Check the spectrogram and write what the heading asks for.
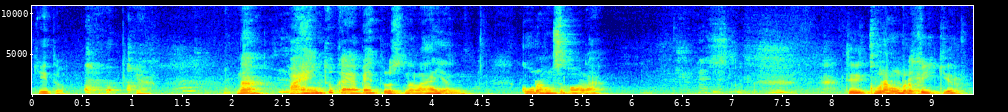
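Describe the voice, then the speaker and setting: A man preaching a sermon as pastor, lively and joking, acting out the prayers he quotes and often addressing his listeners directly. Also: medium pitch, takes it slowly, long pauses.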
